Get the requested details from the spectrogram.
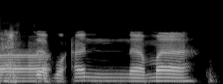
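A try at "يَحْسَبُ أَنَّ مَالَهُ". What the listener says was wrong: মা টানুন, একালি পরিমাণ। লাহু।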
